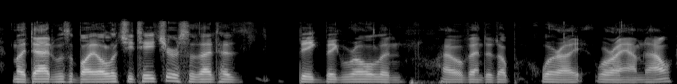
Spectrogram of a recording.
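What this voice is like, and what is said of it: Irish accent. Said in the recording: “I'm from Ireland, and you probably picked that up already from my accent.”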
